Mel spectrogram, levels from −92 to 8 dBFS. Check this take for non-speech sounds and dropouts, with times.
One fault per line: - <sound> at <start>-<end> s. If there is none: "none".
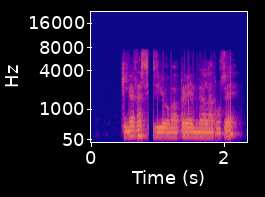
- dropout at 0.8-0.9 s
